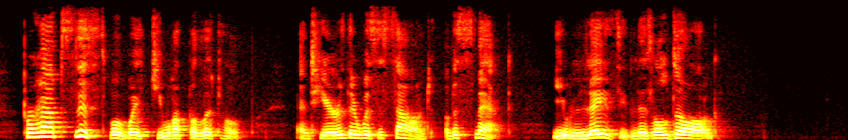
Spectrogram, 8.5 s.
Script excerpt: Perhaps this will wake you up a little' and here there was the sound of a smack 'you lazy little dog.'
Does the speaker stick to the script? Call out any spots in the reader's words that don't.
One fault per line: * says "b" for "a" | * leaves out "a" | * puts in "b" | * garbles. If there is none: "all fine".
all fine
